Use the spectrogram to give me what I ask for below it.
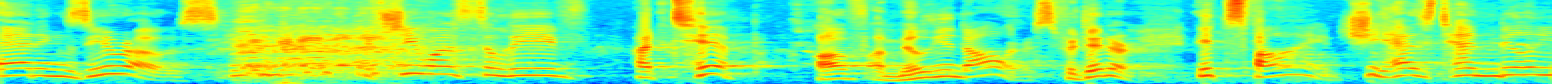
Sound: laughter

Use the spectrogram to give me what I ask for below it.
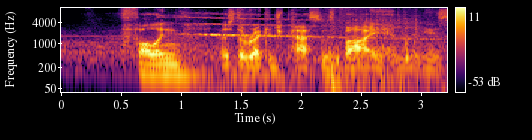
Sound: wind blowing

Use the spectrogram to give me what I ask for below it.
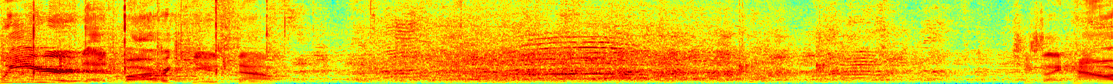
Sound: laughter

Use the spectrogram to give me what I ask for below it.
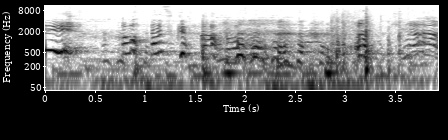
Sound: laughs

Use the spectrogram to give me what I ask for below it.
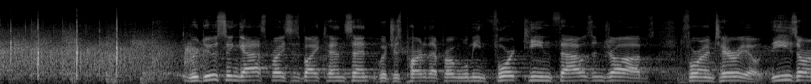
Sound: some Applause

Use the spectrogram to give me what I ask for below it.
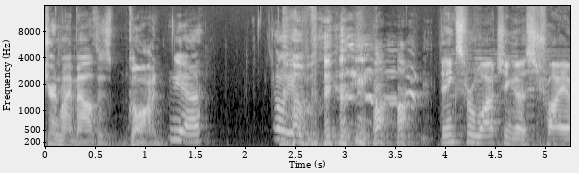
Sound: laughs

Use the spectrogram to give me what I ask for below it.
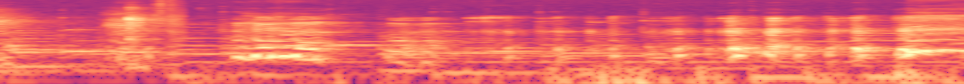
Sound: awkward giggling

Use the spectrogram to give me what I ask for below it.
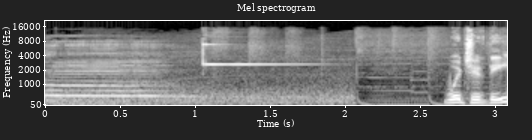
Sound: sculpture cries out; bell rings

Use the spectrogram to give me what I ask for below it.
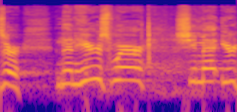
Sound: audience laughs

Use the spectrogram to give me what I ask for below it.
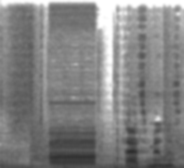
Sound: buzzer

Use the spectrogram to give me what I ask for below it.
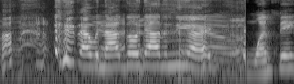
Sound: laughs

